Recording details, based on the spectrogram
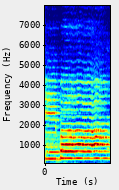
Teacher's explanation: আলিফের মাখরাজ হরফের শুরু হতে আ, দুই ঠোঁটে ভেজা হয়ে মিলিত করে বলতে হবে বা।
